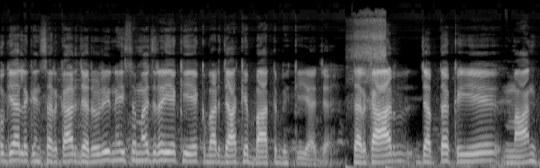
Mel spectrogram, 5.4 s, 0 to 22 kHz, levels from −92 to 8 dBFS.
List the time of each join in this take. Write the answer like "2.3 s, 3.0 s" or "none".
3.3 s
